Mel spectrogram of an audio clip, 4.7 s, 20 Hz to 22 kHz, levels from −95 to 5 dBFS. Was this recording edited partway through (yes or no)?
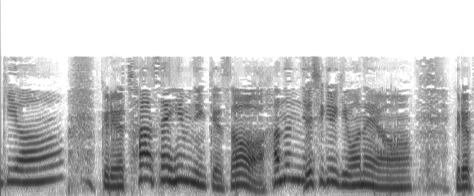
yes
